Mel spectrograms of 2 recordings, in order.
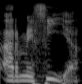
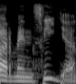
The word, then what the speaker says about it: Armesilla: Es claro, ahora lo voy a intentar Armesilla, ¿vale? Lo voy a intentar porque tengo tendencia a llamarlo Armencilla, no sé por qué. Y es Armesilla, así de simple, ¿no?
